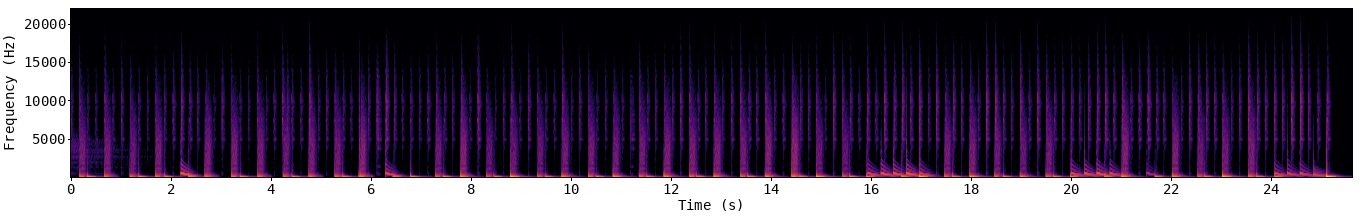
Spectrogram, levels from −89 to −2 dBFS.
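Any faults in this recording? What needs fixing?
A 20 ms chunk of the music was written one chunk late, so chunks out of order swap two neighbouring slices between 5.76 and 5.80 s. Nothing is lost, but the reordered audio jumbles briefly at three hard joins. Reordering buffered chunks by sequence number before playback, and waiting for a late chunk rather than skipping past it, would prevent this.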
